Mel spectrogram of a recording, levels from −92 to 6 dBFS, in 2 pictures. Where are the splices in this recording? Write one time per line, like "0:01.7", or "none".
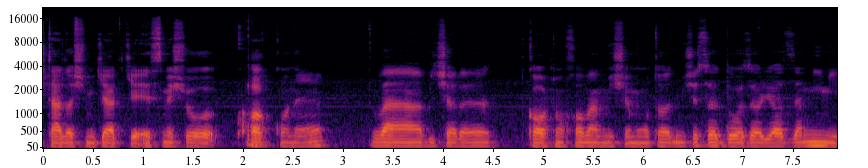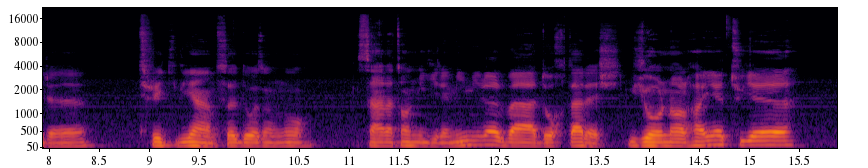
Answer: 0:01.9
0:13.7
